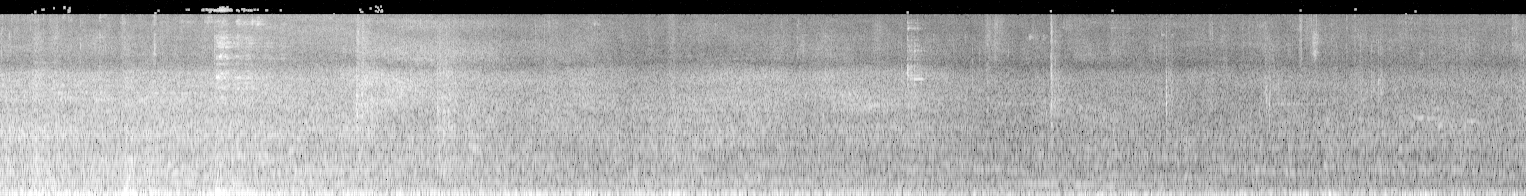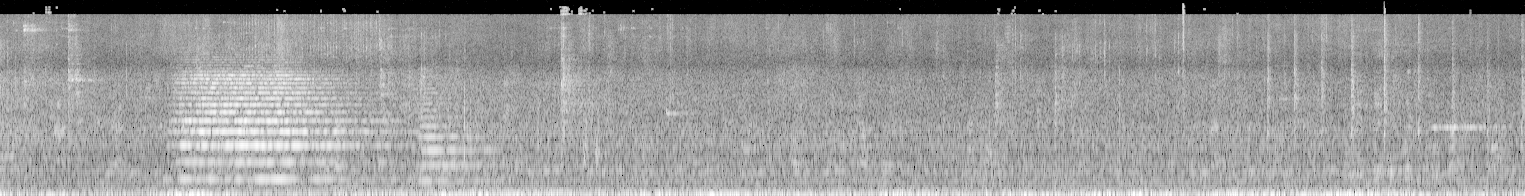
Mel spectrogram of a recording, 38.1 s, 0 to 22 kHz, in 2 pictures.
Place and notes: amsterdam, köningsplein, tram stop
a tram leaving the tram stop ringing a bell sign. international tourists crossing the street
international city scapes - social ambiences and topographic field recordings
6 July 2010, 16:46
